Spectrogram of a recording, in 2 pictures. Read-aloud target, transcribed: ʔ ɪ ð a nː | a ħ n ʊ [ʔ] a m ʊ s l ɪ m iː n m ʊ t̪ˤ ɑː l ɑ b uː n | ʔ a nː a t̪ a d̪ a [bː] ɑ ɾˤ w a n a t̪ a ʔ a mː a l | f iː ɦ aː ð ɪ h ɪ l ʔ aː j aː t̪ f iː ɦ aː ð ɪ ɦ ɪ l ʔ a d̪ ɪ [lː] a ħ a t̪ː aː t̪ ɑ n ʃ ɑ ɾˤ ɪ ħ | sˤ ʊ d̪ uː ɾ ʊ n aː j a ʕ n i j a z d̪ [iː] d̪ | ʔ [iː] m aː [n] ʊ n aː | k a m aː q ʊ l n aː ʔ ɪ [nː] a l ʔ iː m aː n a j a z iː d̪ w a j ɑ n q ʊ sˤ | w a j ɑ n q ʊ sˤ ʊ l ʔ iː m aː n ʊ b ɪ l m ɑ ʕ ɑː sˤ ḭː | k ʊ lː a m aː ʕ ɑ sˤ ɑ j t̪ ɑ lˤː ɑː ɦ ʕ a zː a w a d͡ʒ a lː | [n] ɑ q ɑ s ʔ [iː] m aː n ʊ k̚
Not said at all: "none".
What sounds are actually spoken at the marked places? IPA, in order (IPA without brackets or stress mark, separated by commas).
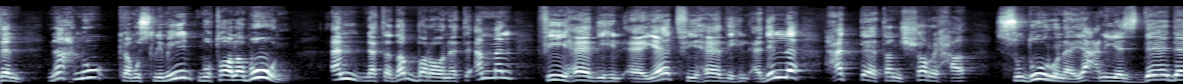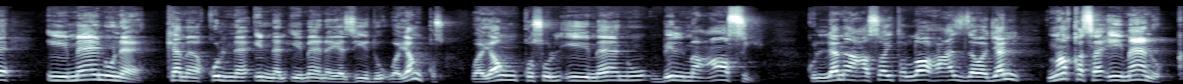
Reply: k, bː, lː, aː, iː, n, nː, n, iː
